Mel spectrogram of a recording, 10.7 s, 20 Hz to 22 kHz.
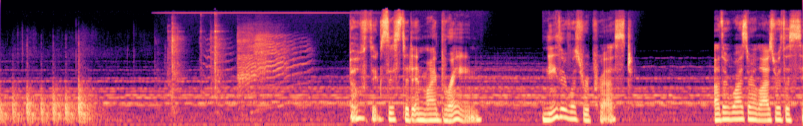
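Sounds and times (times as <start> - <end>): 
firm knocking on a wooden door: 0.0 - 1.4
speech: 4.8 - 6.5, 7.2 - 8.5, 9.5 - 10.6.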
